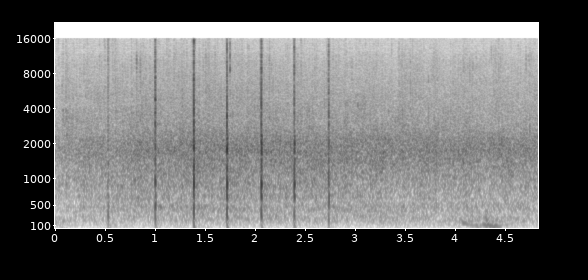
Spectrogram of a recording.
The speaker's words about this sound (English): And now I'm going to mention different groups, and I would like them to stand and hold your applause till they're all standing.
